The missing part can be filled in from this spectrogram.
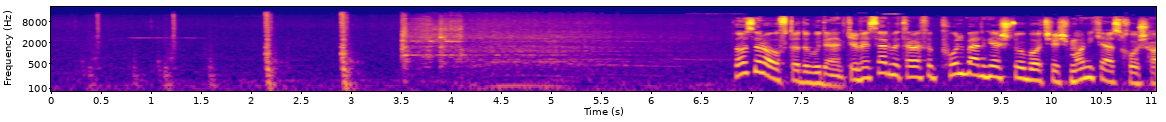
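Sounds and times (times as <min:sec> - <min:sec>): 
car engine cranking, starting and running as the car pulls away: 0:00.0 - 0:08.5
car doors of a large stylish car thumping shut: 0:00.2 - 0:03.2
speech: 0:06.8 - 0:11.0.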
